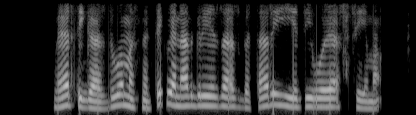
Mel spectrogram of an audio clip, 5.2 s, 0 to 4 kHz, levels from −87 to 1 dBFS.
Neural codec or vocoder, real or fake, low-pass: none; real; 3.6 kHz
